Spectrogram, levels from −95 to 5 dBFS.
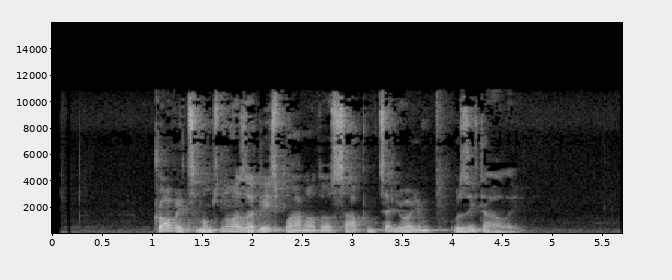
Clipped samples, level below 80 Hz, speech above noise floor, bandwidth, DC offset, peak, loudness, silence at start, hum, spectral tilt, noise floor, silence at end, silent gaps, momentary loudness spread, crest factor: under 0.1%; -58 dBFS; 36 dB; 11.5 kHz; under 0.1%; -4 dBFS; -22 LUFS; 1 s; none; -5 dB/octave; -59 dBFS; 1 s; none; 6 LU; 20 dB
